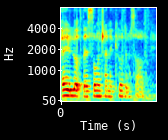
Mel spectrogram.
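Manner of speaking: put-on breezy, quick, offhand, casual tone with no urgency. Retelling how a best friend pulled her aside and spoke; mock-casual, no urgency. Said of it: "in that tone".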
